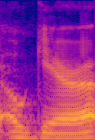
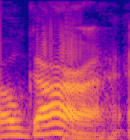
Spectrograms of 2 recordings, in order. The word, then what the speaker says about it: O'Gara: So every time I go on a radio show, people ask me, or they'll just pronounce it their own way that they want. They'll say O'Gara or O'Gara.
